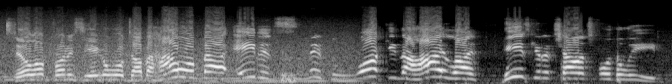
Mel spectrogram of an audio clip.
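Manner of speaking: high, excited race call with stretched names; live play-by-play. Real, not acted. Co-commentator spotting a challenge for the lead, excited high play-by-play. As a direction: lift the pitch as the challenge builds.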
